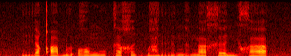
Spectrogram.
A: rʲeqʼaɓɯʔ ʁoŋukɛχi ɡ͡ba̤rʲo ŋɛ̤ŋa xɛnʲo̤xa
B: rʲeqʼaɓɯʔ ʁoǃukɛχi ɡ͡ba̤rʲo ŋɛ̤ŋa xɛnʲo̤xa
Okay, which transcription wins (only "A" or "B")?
A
